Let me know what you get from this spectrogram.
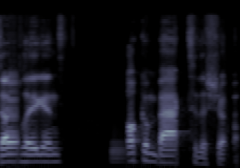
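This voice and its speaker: A man hosting a sports podcast, talking in a halting way with repeated and drawn-out words. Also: medium pitch, darkish tone, clear, resonant tone, no echo, clean studio sound, faint music behind. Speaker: podcast host.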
